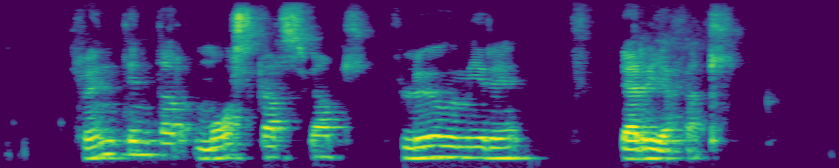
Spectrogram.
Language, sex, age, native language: Icelandic, male, 30-39, Icelandic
